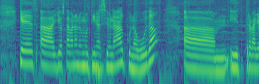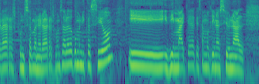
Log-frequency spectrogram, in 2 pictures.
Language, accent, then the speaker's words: Catalan; Vilafranca del Penedès, Catalonia, Spain; sóc de Vilafranca de tota la vida, nascuda aquí.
